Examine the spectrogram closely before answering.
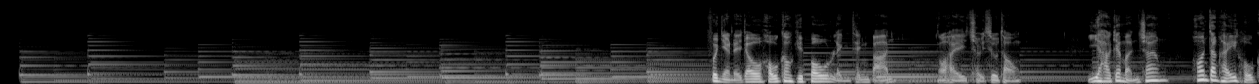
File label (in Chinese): Cantonese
